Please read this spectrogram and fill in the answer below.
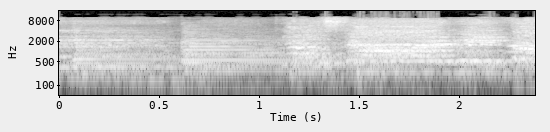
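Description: Mixed church choir of men and women singing together in harmony, holding chords that change a couple of times.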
